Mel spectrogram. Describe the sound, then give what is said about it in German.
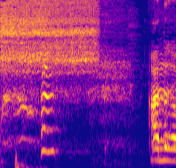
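A voice imitates an aerosol deodorant being sprayed in a bathroom with a steady, breathy hiss lasting about a second, with a brief laugh underneath, followed by a short bit of speech. “Sie kommt rein, packt ihre Sachen hin und das erste, was du hörst, ist im Badezimmer psch, so Deo.”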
